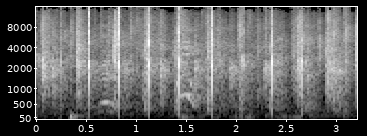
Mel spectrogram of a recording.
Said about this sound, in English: All right, let's clap it up for it.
